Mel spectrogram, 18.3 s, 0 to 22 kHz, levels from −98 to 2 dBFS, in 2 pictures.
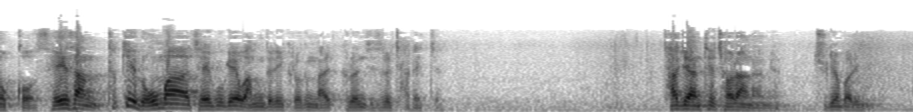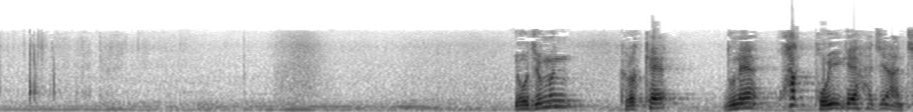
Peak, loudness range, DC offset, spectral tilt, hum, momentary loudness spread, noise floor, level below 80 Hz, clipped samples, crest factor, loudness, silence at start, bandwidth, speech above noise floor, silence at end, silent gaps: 0 dBFS; 16 LU; under 0.1%; -6 dB/octave; none; 23 LU; -55 dBFS; -58 dBFS; under 0.1%; 18 dB; -16 LUFS; 0 s; 8 kHz; 39 dB; 0 s; none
